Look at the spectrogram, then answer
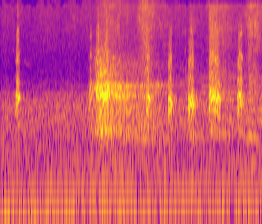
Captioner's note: Dutch sighing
